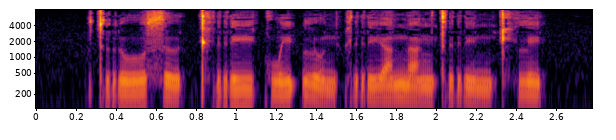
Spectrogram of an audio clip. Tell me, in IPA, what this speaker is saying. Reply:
truː˦˥sɯː˨˩t̚kʰriː˥˩kwi˦˥ʔ lu˨˩nkri˦˥a̯na˦˥ŋ tri˨˩nkʰli˥˩t̚

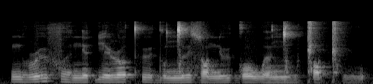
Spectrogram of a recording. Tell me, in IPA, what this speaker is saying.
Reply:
nṳɭʉ fə̤ nɪɠi ɭʊ t̪ʰʉd̪uŋ͡ǀɨ zɔnʉ ɡo wə ŋ͡ǀṳ ǁɔǁʰṳ

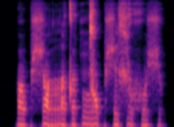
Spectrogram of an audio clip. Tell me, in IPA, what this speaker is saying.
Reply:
ʌ˧p ʃɒ˥˩rɑ˧tʌ˩˥t ŋ͡ǀɔ˥˩pʃə˧ɕʊ˥˩ xʊ˩ʃ

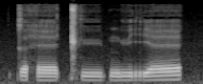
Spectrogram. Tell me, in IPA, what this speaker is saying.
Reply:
kəhɛː ǁʰyːp ŋyrʲɛː

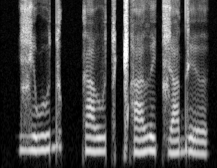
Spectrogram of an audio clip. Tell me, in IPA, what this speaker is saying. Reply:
ʑewudu kːaβut͡sǁʰaðe t͡ɕadeə̯

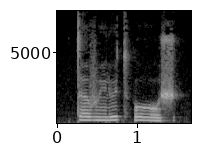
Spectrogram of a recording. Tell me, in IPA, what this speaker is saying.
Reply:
tɜvẽɾʏ t͡sʼoʃ

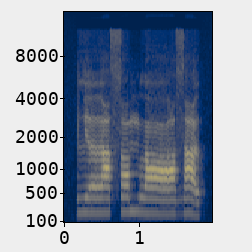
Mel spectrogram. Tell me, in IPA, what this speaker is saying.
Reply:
lʲɜːsˤʊm lɒːzˤə

